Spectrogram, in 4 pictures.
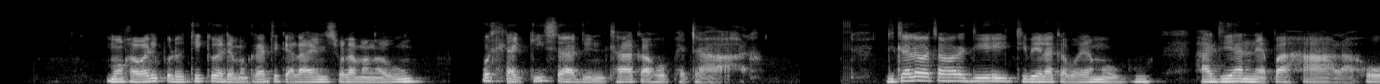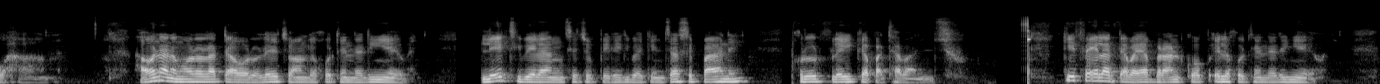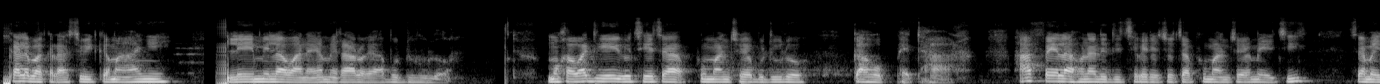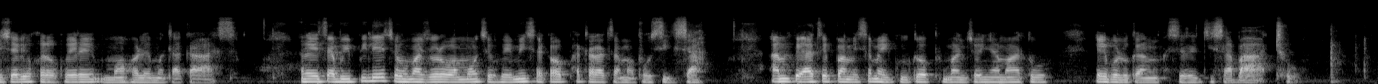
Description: Sesotho soundbite by Cllr Edwin Maliela.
